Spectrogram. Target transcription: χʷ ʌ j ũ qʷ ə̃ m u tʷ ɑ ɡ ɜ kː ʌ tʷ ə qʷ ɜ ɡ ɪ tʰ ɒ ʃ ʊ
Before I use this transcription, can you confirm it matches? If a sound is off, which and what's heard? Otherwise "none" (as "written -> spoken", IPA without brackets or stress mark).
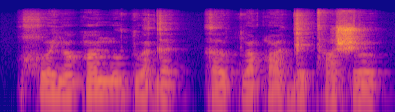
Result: none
